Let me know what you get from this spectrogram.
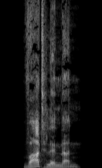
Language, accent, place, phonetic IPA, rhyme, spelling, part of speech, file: German, Germany, Berlin, [ˈvaːtˌlɛndɐn], -aːtlɛndɐn, Waadtländern, noun, De-Waadtländern.ogg
- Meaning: dative plural of Waadtländer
